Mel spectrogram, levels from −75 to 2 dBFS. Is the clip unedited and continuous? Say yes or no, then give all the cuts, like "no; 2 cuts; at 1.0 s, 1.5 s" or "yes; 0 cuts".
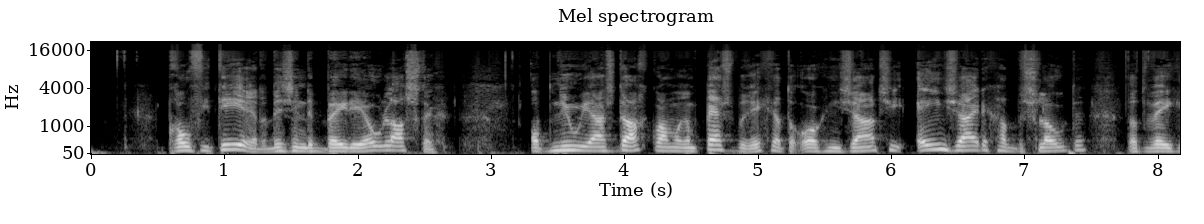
yes; 0 cuts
